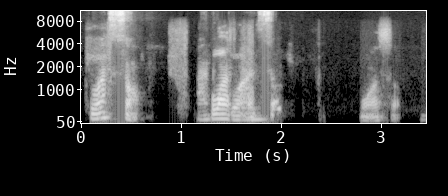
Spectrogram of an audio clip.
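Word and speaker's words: poisson: পোয়াজন, পোয়াজন, আর এটার নাম হচ্ছে পোয়াসন। ডাবল এস হচ্ছে ছ, সিঙ্গেল এস হচ্ছে জ।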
